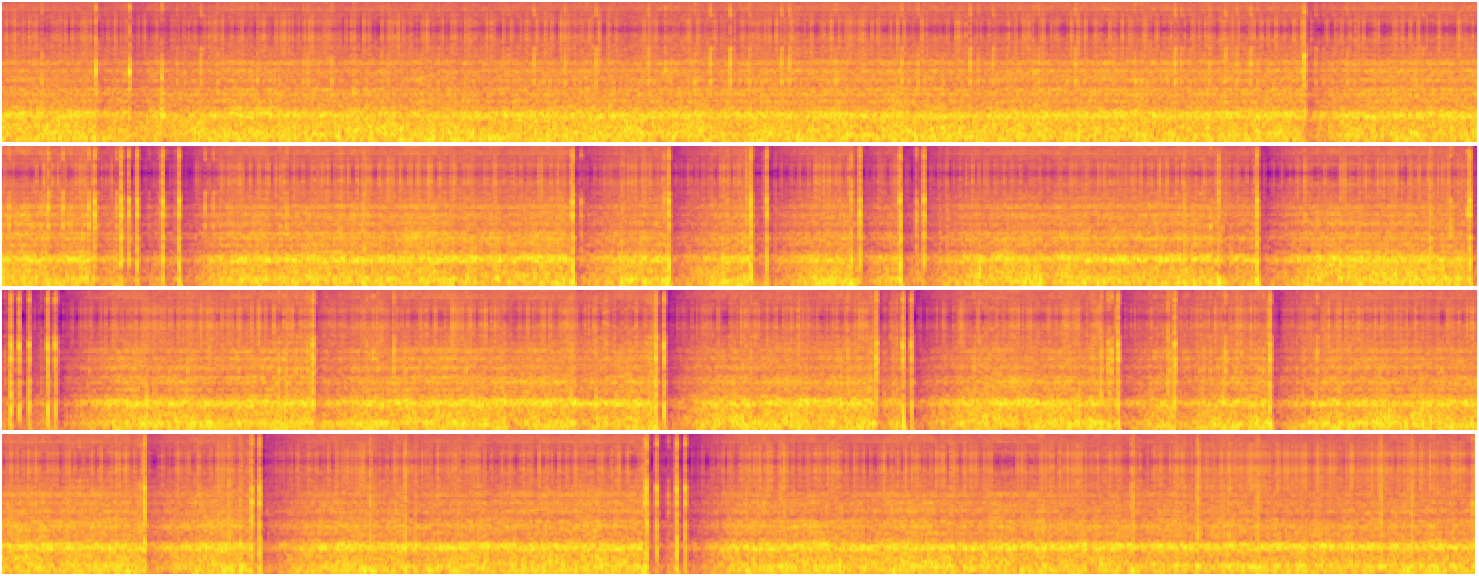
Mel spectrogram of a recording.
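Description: Steady rush of wind over the microphone of a camera on a bike descending at speed, dipping briefly many times through the second half.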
